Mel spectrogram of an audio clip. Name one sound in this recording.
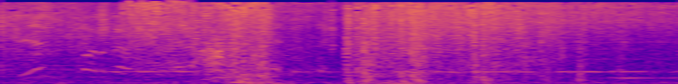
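A body thuds onto the ground.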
